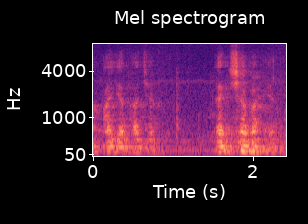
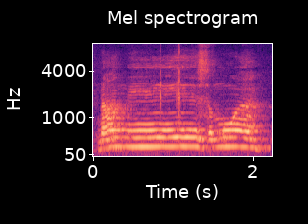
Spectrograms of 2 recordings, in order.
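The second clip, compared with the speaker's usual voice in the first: high, drawn-out mock wail; mock crying; 10 semitones higher, 5 dB louder, much slower than usual. Preacher mimicking the mourners crying, high drawn-out wail. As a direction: stretch it out like weeping.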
